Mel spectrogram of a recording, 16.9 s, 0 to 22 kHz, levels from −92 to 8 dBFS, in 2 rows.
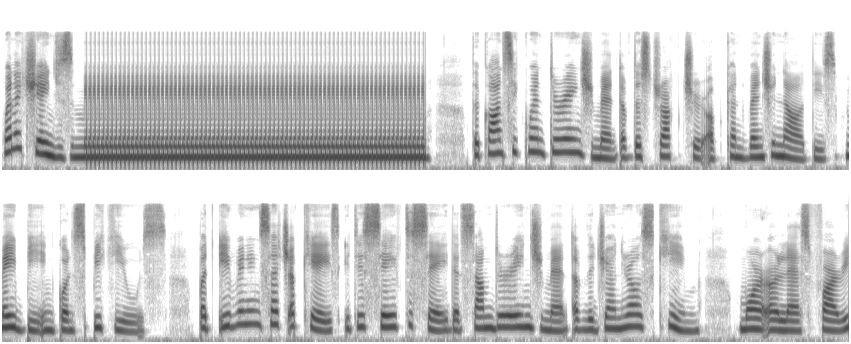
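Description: Speech clip with a system hang loop from 0.85 to 4.24 s. The driver stalled while the hardware kept replaying one 42.67 ms slice, about 80 times, giving a 23.4 Hz stuttering buzz. That loop length fits a 1024-sample buffer.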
